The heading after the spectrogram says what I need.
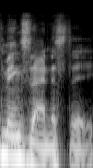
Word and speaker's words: Ming's Dynasty: Is it Ming's Dynasty or Ming Dynasty? It's Ming's Dynasty.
